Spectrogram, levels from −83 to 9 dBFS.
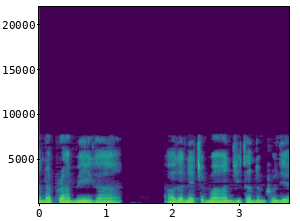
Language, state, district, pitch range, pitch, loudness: Idu Mishmi, Arunachal Pradesh, Lower Dibang Valley, 165-180 Hz, 170 Hz, -14 LUFS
